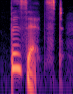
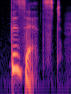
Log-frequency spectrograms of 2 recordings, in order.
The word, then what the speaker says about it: besetzt: Available is verfügbar, verfügbar, and busy or occupied is besetzt, besetzt.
